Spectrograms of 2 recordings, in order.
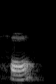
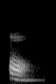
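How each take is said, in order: First: The word starts with an audible h sound. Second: The word starts directly with the vowel. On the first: The speaker calls it wrong. "It's not ho, doesn't exist" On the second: The speaker calls it right. "It's O"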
